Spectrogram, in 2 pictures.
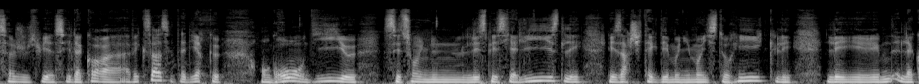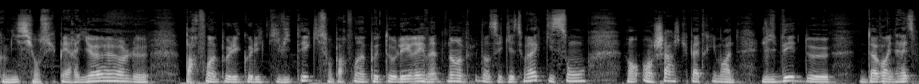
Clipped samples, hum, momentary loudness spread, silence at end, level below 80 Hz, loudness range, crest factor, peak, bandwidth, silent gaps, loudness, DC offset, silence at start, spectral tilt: under 0.1%; none; 7 LU; 0 s; -42 dBFS; 2 LU; 16 dB; -2 dBFS; 14 kHz; none; -19 LUFS; under 0.1%; 0 s; -5.5 dB/octave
